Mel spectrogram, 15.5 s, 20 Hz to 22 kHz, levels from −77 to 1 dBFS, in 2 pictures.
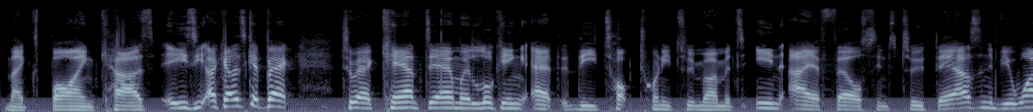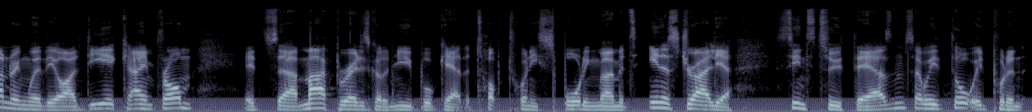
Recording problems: electrical hum; faint; throughout; 60 Hz, 25 dB below the speech

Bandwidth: 15.5 kHz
